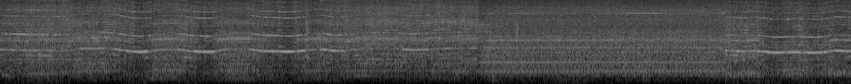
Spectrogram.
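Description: A power saw rips MDF sheet into strips inside a tent workshop, a steady high whine with wavering pitch that carries on continuously, close and loud, without talk.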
